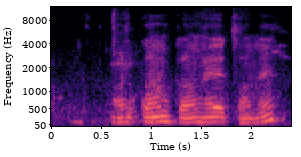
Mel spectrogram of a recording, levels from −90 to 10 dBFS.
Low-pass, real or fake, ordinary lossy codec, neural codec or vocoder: 9.9 kHz; fake; Opus, 16 kbps; vocoder, 22.05 kHz, 80 mel bands, Vocos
